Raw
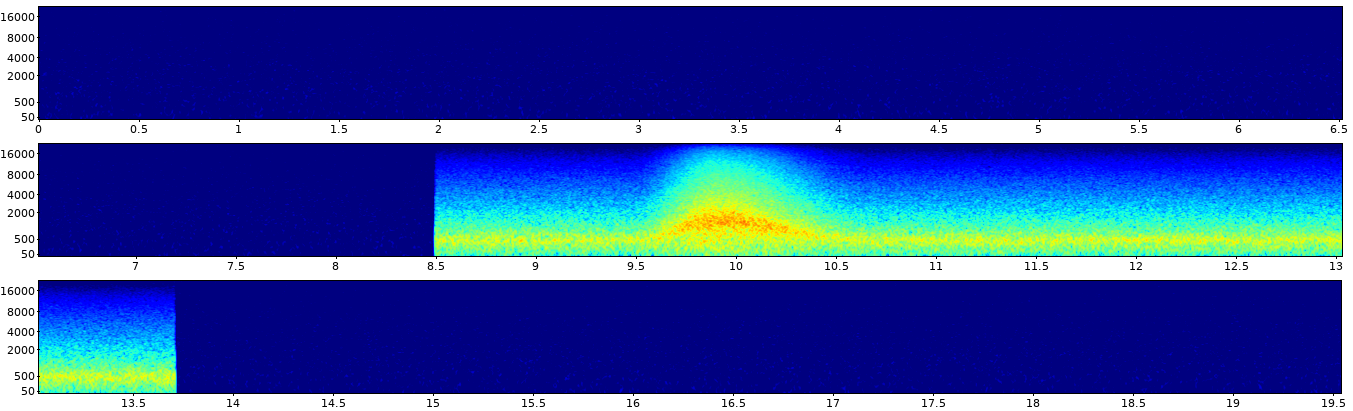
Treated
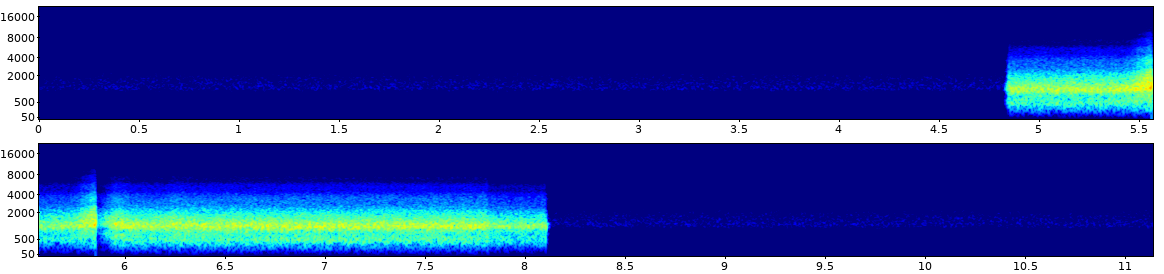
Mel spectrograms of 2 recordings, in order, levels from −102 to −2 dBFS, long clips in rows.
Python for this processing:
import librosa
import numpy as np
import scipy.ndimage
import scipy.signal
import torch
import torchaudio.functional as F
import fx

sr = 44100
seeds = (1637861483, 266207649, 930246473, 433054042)

p1 = fx.lower_of_two(x, sr, delay_ms=0.55)
p2 = fx.fold_sine(p1, sr, drive_db=9, ceiling_db=-10.5)
p3 = p1 + F.gain(torch.from_numpy(p2), -11.0).numpy()
p4 = fx.stretch_vocoder(p3, sr, factor=0.57)
p5 = fx.ladder_bandpass(p4, sr, hz=1200.0, resonance_pct=65)
p6 = fx.gate_flip(p5, sr, shuts_db=-25.0, range_db=-33)
p7 = p6 + fx.echo_single(p6, sr, ms=290, db=-4.5, dry=0)
y = F.gain(torch.from_numpy(p7), 6.0).numpy()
